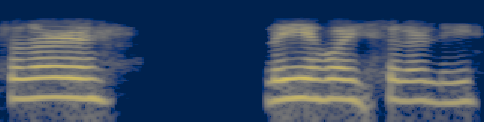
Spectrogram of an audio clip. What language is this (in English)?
Manipuri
